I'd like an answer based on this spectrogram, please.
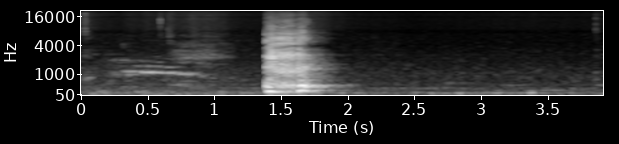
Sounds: Cough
